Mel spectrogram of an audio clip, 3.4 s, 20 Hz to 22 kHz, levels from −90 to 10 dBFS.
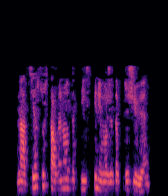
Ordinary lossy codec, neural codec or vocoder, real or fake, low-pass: MP3, 32 kbps; none; real; 5.4 kHz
